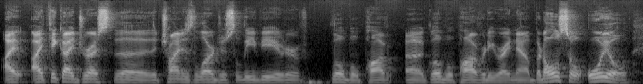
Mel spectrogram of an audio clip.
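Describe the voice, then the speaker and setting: A man's voice: lowish voice, brisk. A man as a livestream guest, arguing politics in a hesitant way that restarts phrases often.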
